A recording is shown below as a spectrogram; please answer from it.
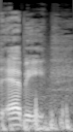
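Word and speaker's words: Abey: an agent uh his his name is spelled a b e y but it's pronounced ebby and um he just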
